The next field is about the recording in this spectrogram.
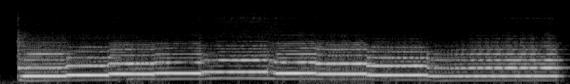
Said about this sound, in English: improve your tone quality on flute by singing and playing at the same time. When you sing and play at the same time, it's going to sound something like this.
